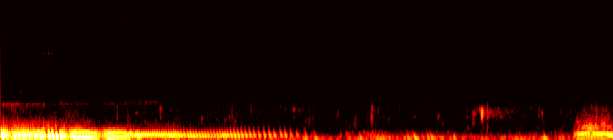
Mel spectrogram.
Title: Had a large meal || Deep stomach growls and gurgles ||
